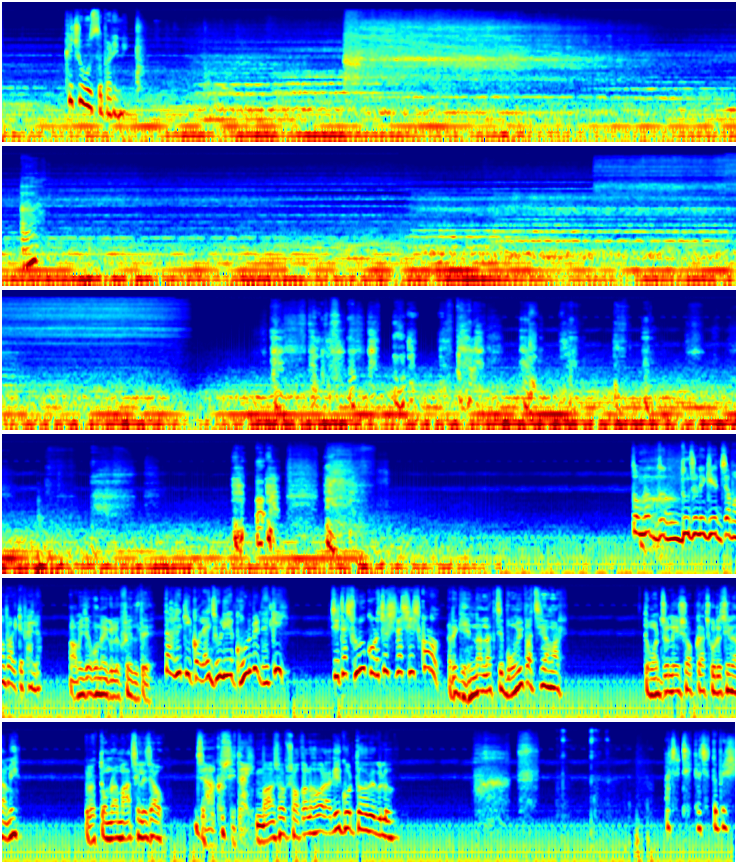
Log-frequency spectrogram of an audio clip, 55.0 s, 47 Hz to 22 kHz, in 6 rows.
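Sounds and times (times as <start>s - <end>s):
crickets chirping: 0.0s - 55.0s
steady low hum: 1.8s - 38.0s
short hissing sounds: 4.3s - 8.0s, 16.6s - 20.8s, 51.8s - 52.6s.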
